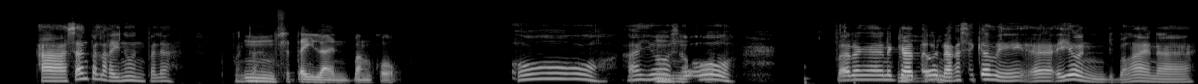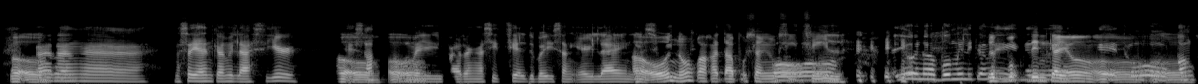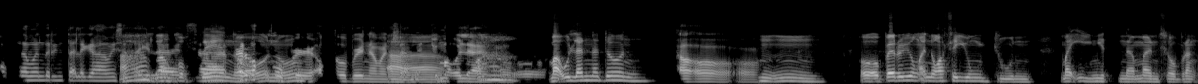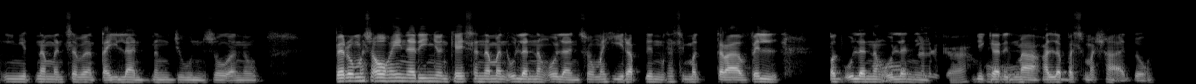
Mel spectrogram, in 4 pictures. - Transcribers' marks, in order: tapping; static; distorted speech; laugh
- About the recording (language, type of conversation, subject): Filipino, unstructured, Ano ang pinaka-nakakatuwang pangyayari sa isa mong biyahe?
- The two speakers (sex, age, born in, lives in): male, 25-29, Philippines, Philippines; male, 30-34, Philippines, Philippines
